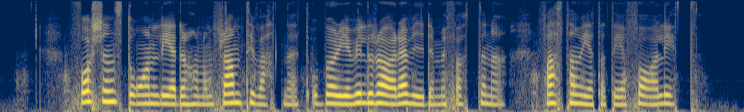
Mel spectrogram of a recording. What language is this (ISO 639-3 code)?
swe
